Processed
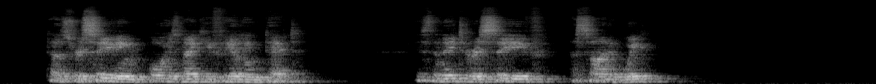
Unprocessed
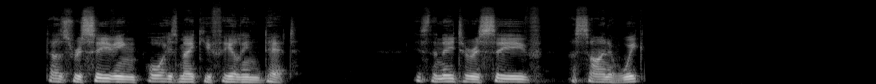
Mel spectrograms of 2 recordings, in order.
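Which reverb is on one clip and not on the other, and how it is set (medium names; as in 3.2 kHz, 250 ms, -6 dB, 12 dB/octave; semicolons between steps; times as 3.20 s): simulated room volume 480 m³, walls furnished, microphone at 5.6 m; trim -8.5 dB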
